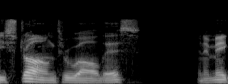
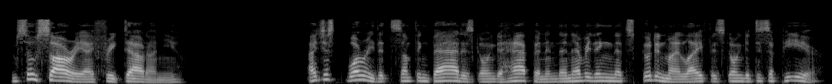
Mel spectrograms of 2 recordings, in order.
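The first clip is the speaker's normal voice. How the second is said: higher, quicker voice for a fretting woman; a hint of an anxious girlfriend; lightly voiced young woman, worried; 6 semitones higher than usual. A narrator's reading. Lexi apologizing to Knox, lightly voiced and worried.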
